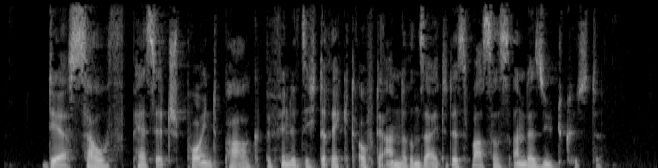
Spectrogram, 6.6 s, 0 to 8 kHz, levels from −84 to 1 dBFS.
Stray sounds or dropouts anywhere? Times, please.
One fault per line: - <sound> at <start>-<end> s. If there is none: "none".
none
